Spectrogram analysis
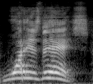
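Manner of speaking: high, loud mock shout of an angry mom; mom's loud shocked yell at the phone screen. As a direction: shout it up high like a furious mom catching you. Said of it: "She's like".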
